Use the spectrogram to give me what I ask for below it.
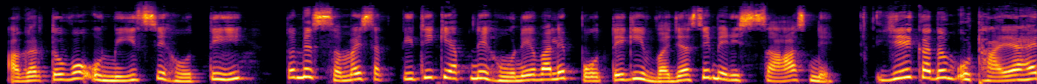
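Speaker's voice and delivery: ordinary delivery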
